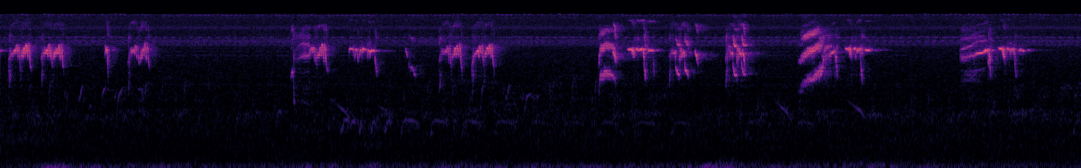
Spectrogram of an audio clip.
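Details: Blue-crowned hanging parrot, lured outdoors in changing weather, giving very high, thin, sharp tsit notes in short clustered bursts with pauses, against a low rumbling background.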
